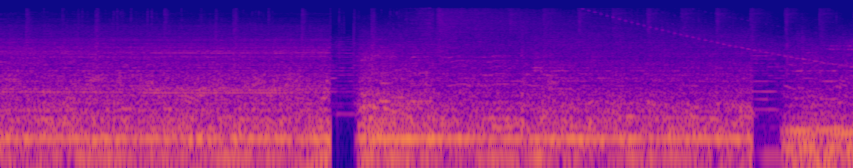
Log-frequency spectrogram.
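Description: Background electronic music with a steady heavy bass, cutting out briefly twice, about a third of the way in and just before the end, with a falling sweep leading into the second break.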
